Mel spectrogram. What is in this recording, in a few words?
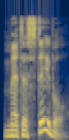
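"metastable", English, British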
